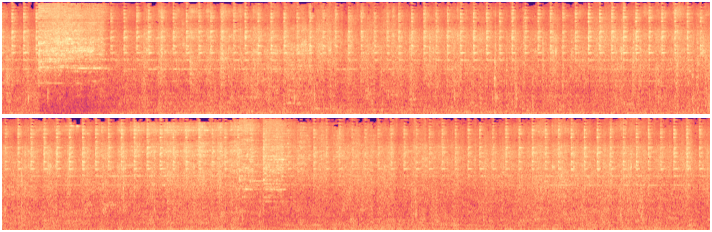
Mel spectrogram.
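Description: Freight train rolling past: a steady rumble and clatter of railcar wheels on the rails.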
